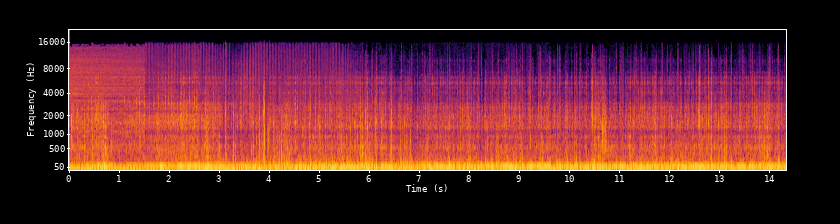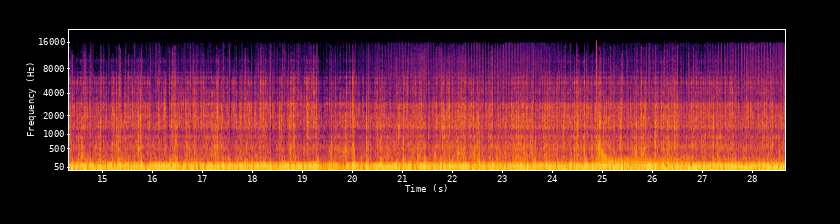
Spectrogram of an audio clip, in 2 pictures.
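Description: Wind buffeting a handlebar-mounted camera's microphone while a cyclocross bike rides over bumpy grass and dirt, with a steady low rumble and frequent knocks and rattles from the frame and handlebars. A short low hum is heard near the end.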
